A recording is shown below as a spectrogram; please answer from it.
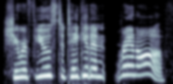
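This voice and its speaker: An actress playing an easygoing, self-deprecating young street urchin turned soldier in a video game, with casual, flippant bravado. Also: female voice, very high voice, measured pace, sharp tone, no echo, studio quality, exaggerated voice. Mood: resigned, reflective.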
